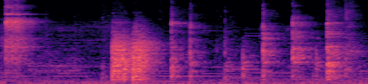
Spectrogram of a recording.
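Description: A utensil stirs sweetener into a creamy mixture in a bowl, making repeated clinks and scrapes against the bowl in an uneven rhythm, close and clear with no talking.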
